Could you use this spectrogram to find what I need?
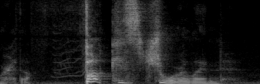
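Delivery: quiet muttering under her breath. Voicing a character muttering after backing away: muttering under her breath. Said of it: "just under her breath goes".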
